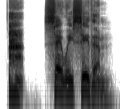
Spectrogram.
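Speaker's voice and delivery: put-on high bright Mexican-accented exclamation; sudden lively exclaim in a Mexican accent. A narrator's reading. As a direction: burst out as if remembering. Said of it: "the trader exclaimed".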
